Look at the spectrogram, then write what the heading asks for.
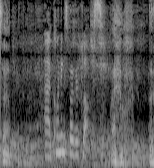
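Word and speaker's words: Königsberger Klopse: How do you pronounce that? Koningsburger Klops.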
